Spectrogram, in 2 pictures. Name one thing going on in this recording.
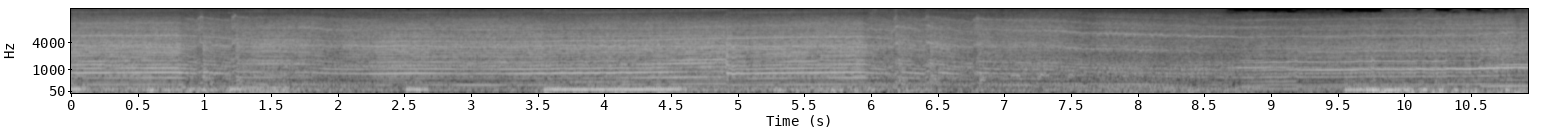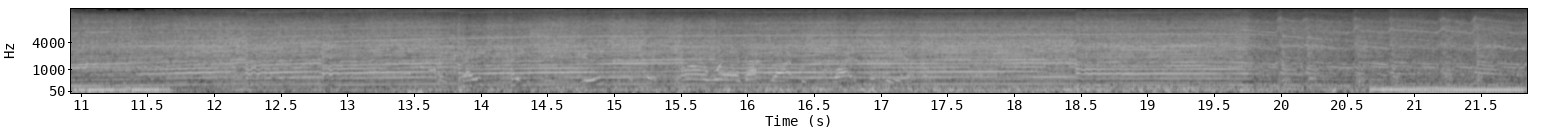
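A Formula One car engine drops in pitch as it downshifts under braking in a video game.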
